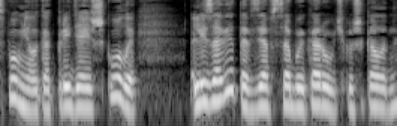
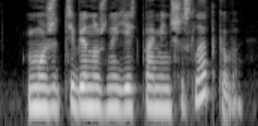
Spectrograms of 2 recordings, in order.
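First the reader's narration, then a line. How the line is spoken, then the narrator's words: Timid. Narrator (Russian): робко сказала я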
